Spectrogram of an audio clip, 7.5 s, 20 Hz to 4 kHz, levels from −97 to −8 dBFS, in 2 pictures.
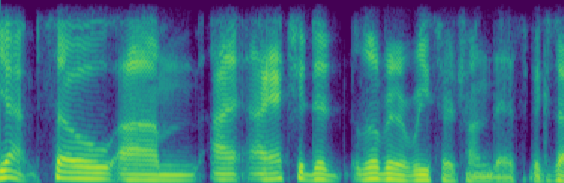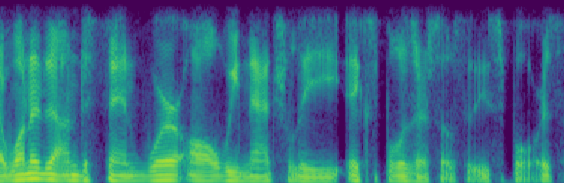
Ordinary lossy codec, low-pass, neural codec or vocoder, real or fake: Opus, 32 kbps; 3.6 kHz; none; real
